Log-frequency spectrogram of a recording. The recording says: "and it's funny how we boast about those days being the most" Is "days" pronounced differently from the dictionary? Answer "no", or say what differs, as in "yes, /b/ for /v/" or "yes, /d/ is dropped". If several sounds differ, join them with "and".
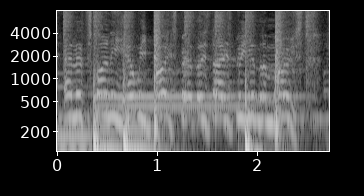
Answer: no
